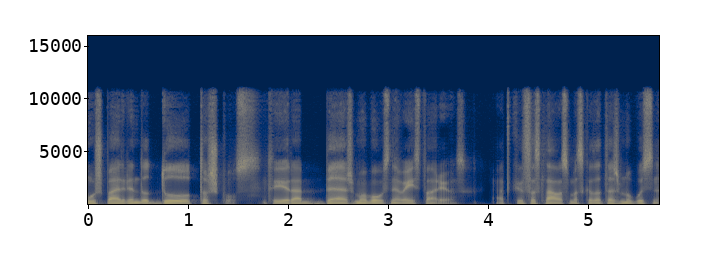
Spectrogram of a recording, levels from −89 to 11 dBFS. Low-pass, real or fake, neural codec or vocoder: 10.8 kHz; fake; codec, 24 kHz, 0.9 kbps, WavTokenizer, large speech release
